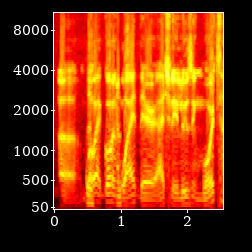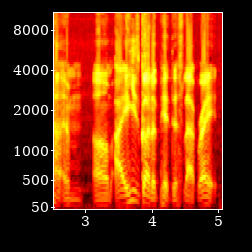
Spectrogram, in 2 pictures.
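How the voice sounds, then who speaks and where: Male race commentator, low pitch with a bright edge, relaxed conversational play-by-play. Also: moderate pace, dry recording, rough recording. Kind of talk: casual live sim-race commentary.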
